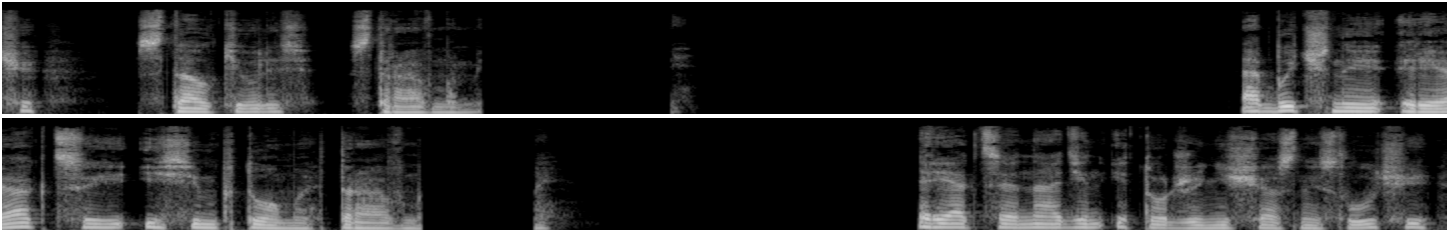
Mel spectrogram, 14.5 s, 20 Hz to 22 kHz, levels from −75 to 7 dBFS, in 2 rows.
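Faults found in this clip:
Playback stall, 2.40–3.36 s (about 0.94 s) and 9.32–9.90 s (about 0.56 s): audio halts mid-flow, silent, then resumes. Likely player buffer underrun or blocked playback thread. Unlike a packet-loss dropout, no content skipped.

Catch-up at higher speed, 3.36–6.36 s at 1.1x (pitch up about one and a half semitones) and 9.90–12.90 s at 1.15x (about two semitones): player resampling its backlog. Temporary, each ending 3 s after its stall, unlike a constant sample-rate mismatch.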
